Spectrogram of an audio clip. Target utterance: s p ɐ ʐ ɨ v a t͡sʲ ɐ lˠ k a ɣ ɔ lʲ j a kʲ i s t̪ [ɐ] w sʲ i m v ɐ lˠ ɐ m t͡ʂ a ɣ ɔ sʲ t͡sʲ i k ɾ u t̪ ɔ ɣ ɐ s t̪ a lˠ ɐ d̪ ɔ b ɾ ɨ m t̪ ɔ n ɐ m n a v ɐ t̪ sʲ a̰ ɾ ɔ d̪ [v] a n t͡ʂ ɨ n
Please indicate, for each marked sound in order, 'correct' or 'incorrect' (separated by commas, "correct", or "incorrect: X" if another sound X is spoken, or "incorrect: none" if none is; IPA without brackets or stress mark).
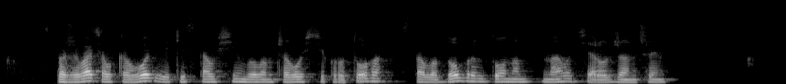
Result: incorrect: a, incorrect: ʐ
